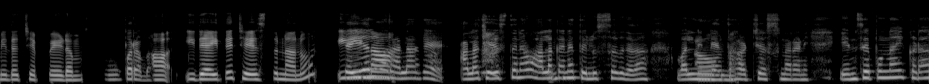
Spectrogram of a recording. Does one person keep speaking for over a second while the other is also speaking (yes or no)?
no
